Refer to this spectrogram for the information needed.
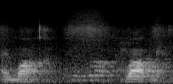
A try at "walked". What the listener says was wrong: Yeah, there's a tiny little D sound at the end. I walked. but it's not walked. Walked. It's a little bit quieter. It sounds like a T. It sounds like a T. Walked. Walked. Yeah, walked. I walked.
